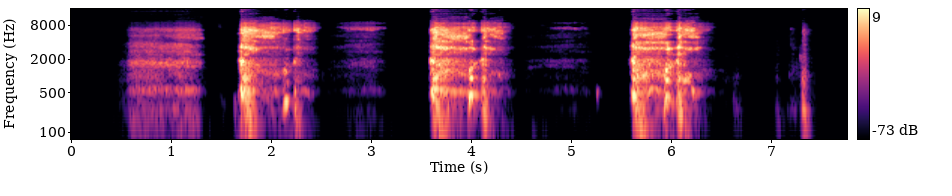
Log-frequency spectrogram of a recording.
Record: {
  "three_cough_length": "7.8 s",
  "three_cough_amplitude": 32767,
  "three_cough_signal_mean_std_ratio": 0.34,
  "survey_phase": "beta (2021-08-13 to 2022-03-07)",
  "age": "65+",
  "gender": "Female",
  "wearing_mask": "No",
  "symptom_none": true,
  "smoker_status": "Ex-smoker",
  "respiratory_condition_asthma": false,
  "respiratory_condition_other": false,
  "recruitment_source": "REACT",
  "submission_delay": "1 day",
  "covid_test_result": "Negative",
  "covid_test_method": "RT-qPCR",
  "influenza_a_test_result": "Negative",
  "influenza_b_test_result": "Negative"
}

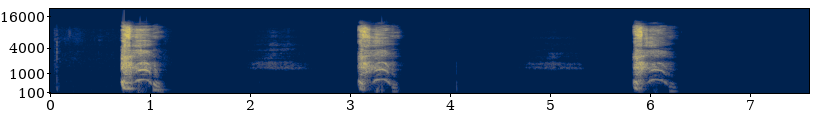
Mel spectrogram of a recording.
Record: {
  "three_cough_length": "7.6 s",
  "three_cough_amplitude": 29538,
  "three_cough_signal_mean_std_ratio": 0.25,
  "survey_phase": "beta (2021-08-13 to 2022-03-07)",
  "age": "45-64",
  "gender": "Male",
  "wearing_mask": "No",
  "symptom_cough_any": true,
  "symptom_runny_or_blocked_nose": true,
  "symptom_shortness_of_breath": true,
  "smoker_status": "Ex-smoker",
  "respiratory_condition_asthma": true,
  "respiratory_condition_other": false,
  "recruitment_source": "Test and Trace",
  "submission_delay": "1 day",
  "covid_test_result": "Negative",
  "covid_test_method": "LFT"
}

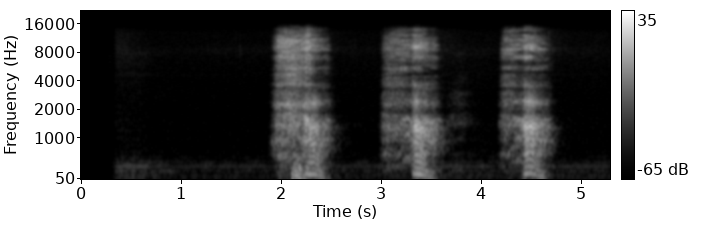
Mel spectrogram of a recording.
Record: {
  "exhalation_length": "5.3 s",
  "exhalation_amplitude": 26484,
  "exhalation_signal_mean_std_ratio": 0.35,
  "survey_phase": "beta (2021-08-13 to 2022-03-07)",
  "age": "45-64",
  "gender": "Male",
  "wearing_mask": "No",
  "symptom_none": true,
  "smoker_status": "Never smoked",
  "respiratory_condition_asthma": false,
  "respiratory_condition_other": false,
  "recruitment_source": "REACT",
  "submission_delay": "33 days",
  "covid_test_result": "Negative",
  "covid_test_method": "RT-qPCR",
  "influenza_a_test_result": "Negative",
  "influenza_b_test_result": "Negative"
}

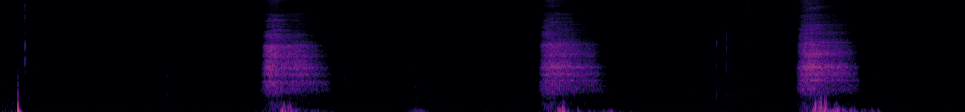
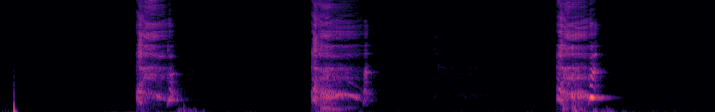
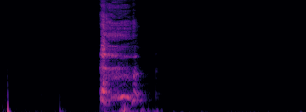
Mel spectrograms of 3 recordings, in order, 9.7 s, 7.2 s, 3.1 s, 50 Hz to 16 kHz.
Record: {
  "exhalation_length": "9.7 s",
  "exhalation_amplitude": 1993,
  "exhalation_signal_mean_std_ratio": 0.31,
  "three_cough_length": "7.2 s",
  "three_cough_amplitude": 7231,
  "three_cough_signal_mean_std_ratio": 0.29,
  "cough_length": "3.1 s",
  "cough_amplitude": 4923,
  "cough_signal_mean_std_ratio": 0.27,
  "survey_phase": "beta (2021-08-13 to 2022-03-07)",
  "age": "18-44",
  "gender": "Female",
  "wearing_mask": "No",
  "symptom_cough_any": true,
  "symptom_runny_or_blocked_nose": true,
  "symptom_fatigue": true,
  "symptom_change_to_sense_of_smell_or_taste": true,
  "symptom_loss_of_taste": true,
  "symptom_onset": "3 days",
  "smoker_status": "Never smoked",
  "respiratory_condition_asthma": false,
  "respiratory_condition_other": false,
  "recruitment_source": "Test and Trace",
  "submission_delay": "2 days",
  "covid_test_result": "Positive",
  "covid_test_method": "RT-qPCR",
  "covid_ct_value": 24.4,
  "covid_ct_gene": "ORF1ab gene"
}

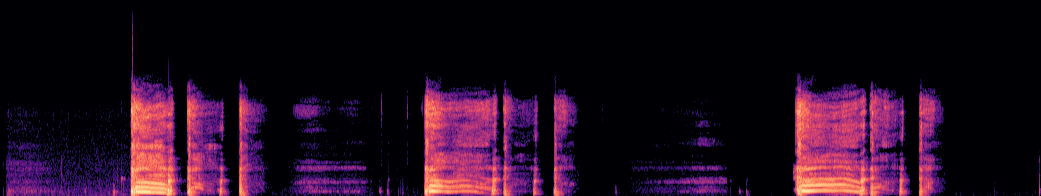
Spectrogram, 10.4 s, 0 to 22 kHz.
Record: {
  "three_cough_length": "10.4 s",
  "three_cough_amplitude": 30397,
  "three_cough_signal_mean_std_ratio": 0.3,
  "survey_phase": "beta (2021-08-13 to 2022-03-07)",
  "age": "45-64",
  "gender": "Female",
  "wearing_mask": "Yes",
  "symptom_cough_any": true,
  "symptom_sore_throat": true,
  "symptom_fatigue": true,
  "symptom_headache": true,
  "smoker_status": "Never smoked",
  "respiratory_condition_asthma": false,
  "respiratory_condition_other": false,
  "recruitment_source": "Test and Trace",
  "submission_delay": "1 day",
  "covid_test_result": "Positive",
  "covid_test_method": "LFT"
}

